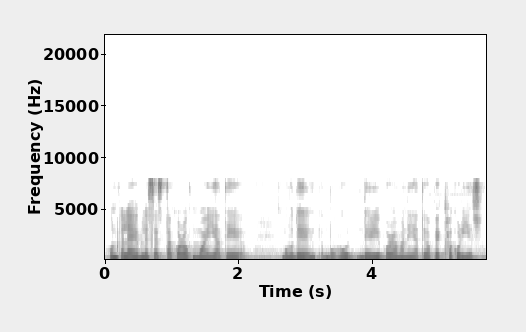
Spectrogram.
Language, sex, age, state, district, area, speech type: Assamese, female, 30-45, Assam, Sonitpur, rural, spontaneous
